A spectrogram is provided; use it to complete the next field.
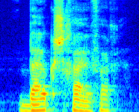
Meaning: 1. moped with low handlebars 2. belly slide
- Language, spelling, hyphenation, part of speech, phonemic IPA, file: Dutch, buikschuiver, buik‧schui‧ver, noun, /ˈbœy̯kˌsxœy̯.vər/, Nl-buikschuiver.ogg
